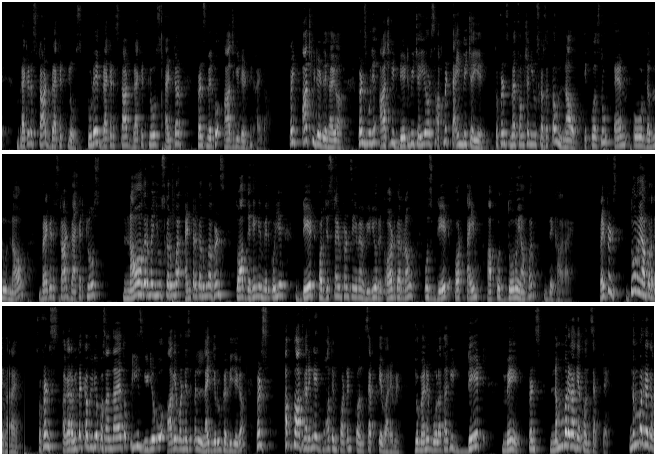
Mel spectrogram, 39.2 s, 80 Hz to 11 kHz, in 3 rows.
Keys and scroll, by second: 3.6 Up, 6.7 Down, 16.9 Up.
